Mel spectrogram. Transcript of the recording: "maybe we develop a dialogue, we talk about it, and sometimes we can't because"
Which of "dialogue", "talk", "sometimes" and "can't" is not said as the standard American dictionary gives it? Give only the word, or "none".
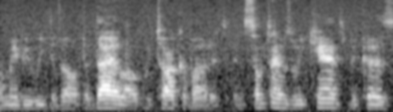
none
